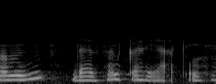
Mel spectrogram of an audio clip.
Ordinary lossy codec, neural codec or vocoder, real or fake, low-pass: none; autoencoder, 48 kHz, 128 numbers a frame, DAC-VAE, trained on Japanese speech; fake; 3.6 kHz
